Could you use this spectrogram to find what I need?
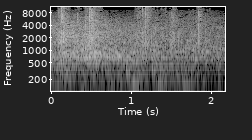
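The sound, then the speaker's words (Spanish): A football crowd at a Huesca match chants "Sí se puede", a loud massed roar of voices that swells in rhythmic pulses and carries on without a break. “¡Sí se puede! ¡Grita el público!”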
